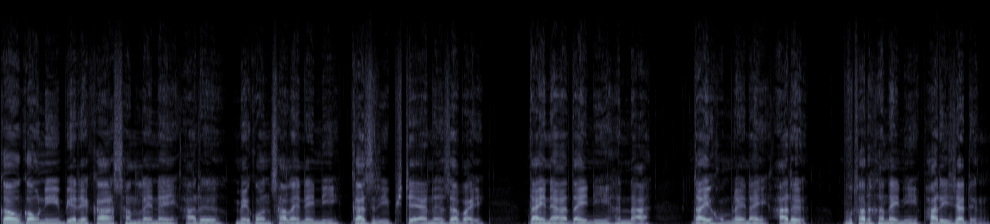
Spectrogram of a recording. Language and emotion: Bodo, neutral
